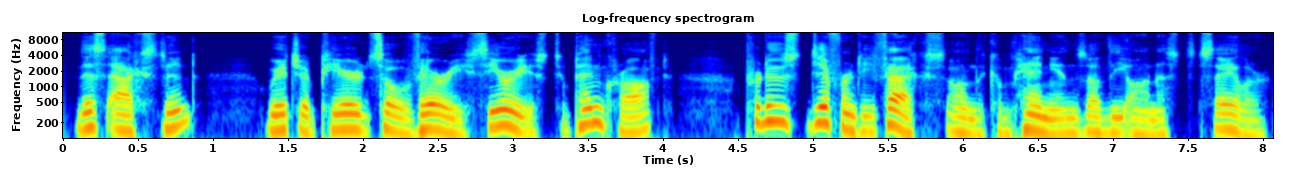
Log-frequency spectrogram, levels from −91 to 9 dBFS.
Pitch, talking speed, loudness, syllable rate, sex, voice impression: 145 Hz, 140 wpm, -20 LUFS, 5.0 syllables/s, male, very masculine, very adult-like, slightly old, very thick, slightly tensed, powerful, slightly dark, hard, slightly muffled, fluent, slightly raspy, cool, slightly intellectual, sincere, very calm, very mature, very friendly, reassuring, unique, slightly elegant, wild, slightly sweet, slightly lively, strict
